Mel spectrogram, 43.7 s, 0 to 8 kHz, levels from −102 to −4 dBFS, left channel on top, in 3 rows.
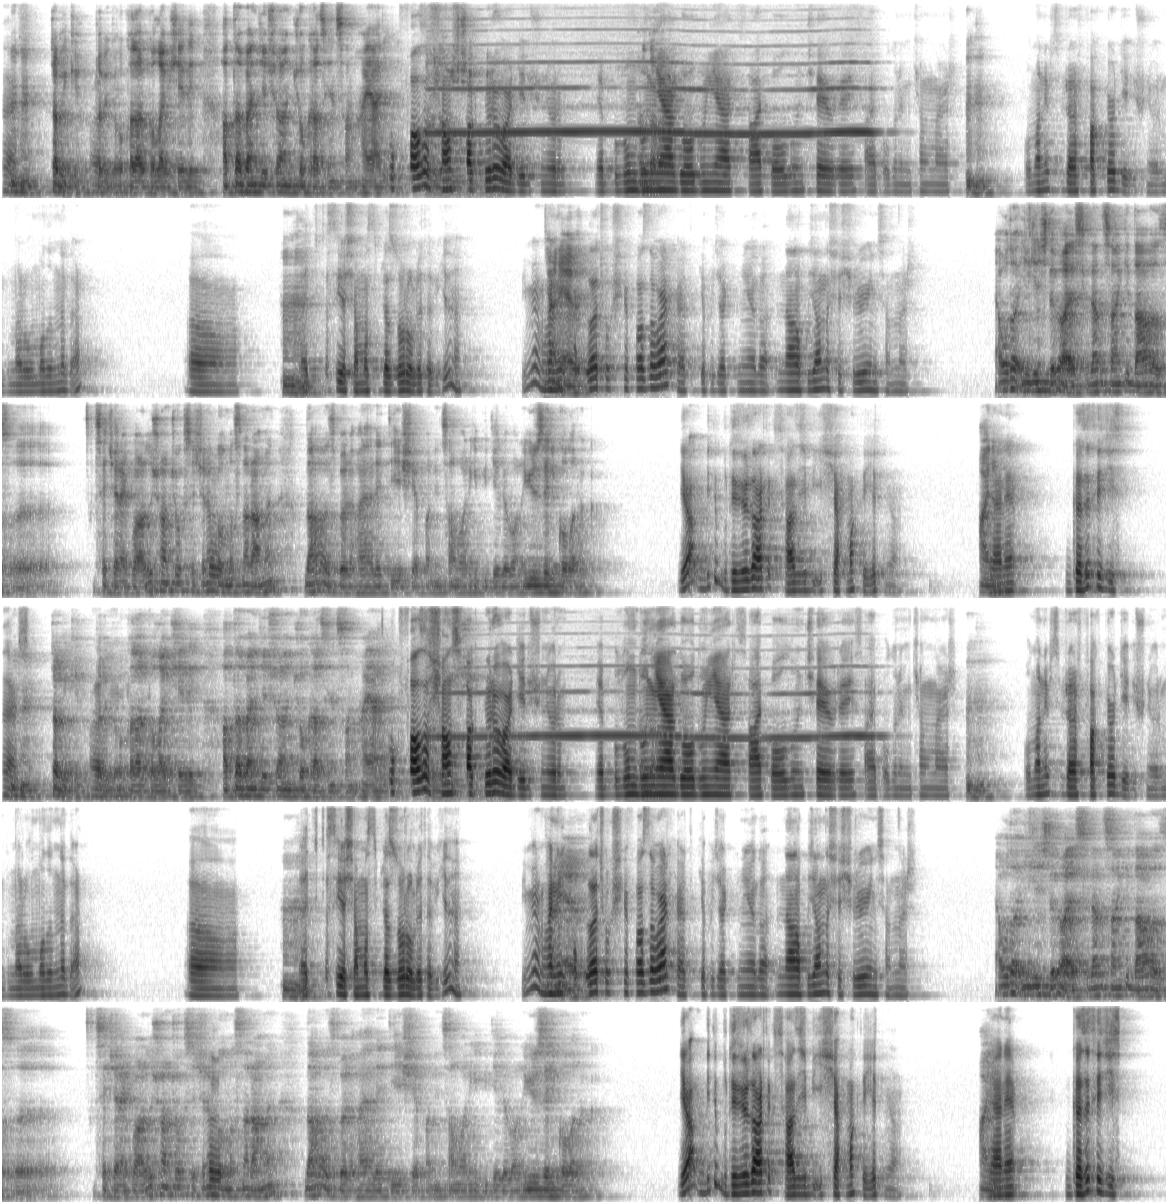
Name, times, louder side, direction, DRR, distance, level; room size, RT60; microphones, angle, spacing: voice 1, 0.1-4.9 5.3-6.1 7.9-8.3 12.0-12.3 18.0-18.4 21.3-21.8 27.0-29.7 30.2-36.4 41.3-41.6, left 2 dB, 65° left, 6 dB, 2.1 m, -33 dB
voice 2, 5.1-7.0 7.4-11.8 12.8-15.5 16.9-17.5 18.3-18.4 18.7-20.3 21.0-21.6 21.8-23.1 23.4-25.9 31.7-31.8 37.6-40.3 41.4-41.8 42.5-43.1, right 5 dB, 80° right, 19 dB, 0.5 m, -25 dB
Wind instrument woodwind instrument, 5.3-10.9, left 4 dB, 15° left, 1.0 m, -35 dB
14.5 x 7.1 x 9.6 m, 0.83 s
head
